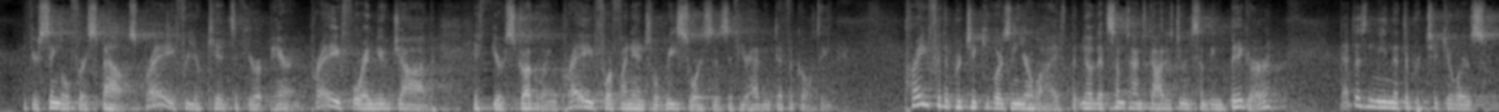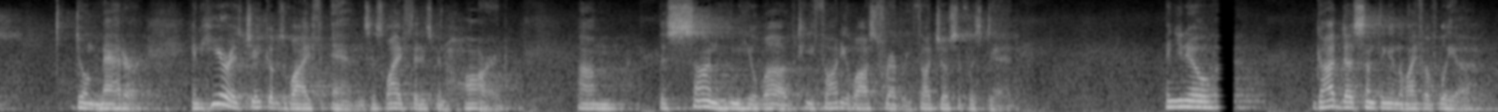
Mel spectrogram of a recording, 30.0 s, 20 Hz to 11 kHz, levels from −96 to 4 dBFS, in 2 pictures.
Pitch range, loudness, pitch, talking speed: 125-150 Hz, -30 LUFS, 135 Hz, 185 wpm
